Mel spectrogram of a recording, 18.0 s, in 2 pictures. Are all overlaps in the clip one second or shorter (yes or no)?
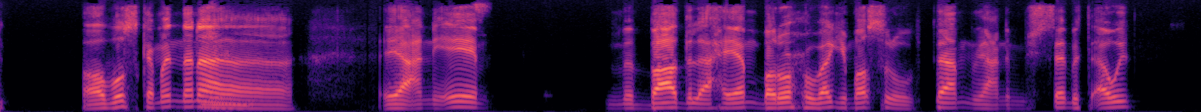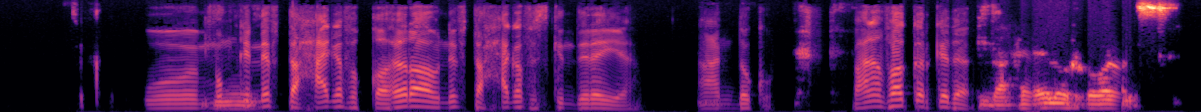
yes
